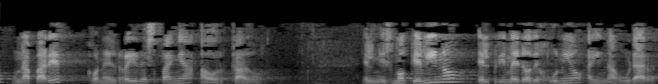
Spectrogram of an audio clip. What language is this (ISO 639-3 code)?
spa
